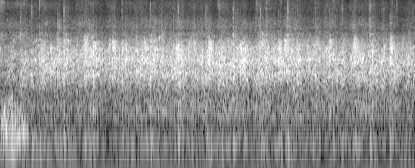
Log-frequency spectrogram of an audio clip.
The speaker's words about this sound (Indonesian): Berikan tepuk tangan dulu bagi Tuhan kita.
